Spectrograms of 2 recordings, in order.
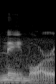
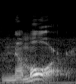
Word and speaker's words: Namor: name for the movie Namor is no longer pronounced Neymar it's Namor and when I looked up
